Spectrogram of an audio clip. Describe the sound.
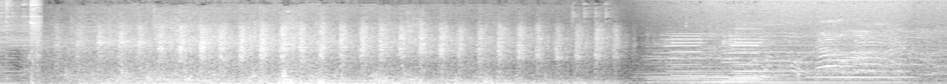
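A train carriage rolls along rails with a regular, rhythmic clickety-clack under a hissing rumble. The clatter stops about two-thirds of the way through, and a voice follows.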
